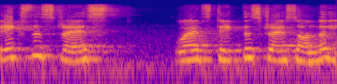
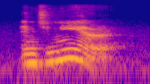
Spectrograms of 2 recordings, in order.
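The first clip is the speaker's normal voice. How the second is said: engineer with stress on final syllable neer; 4 semitones lower than usual. Showing students how to say the word with stress: stress on NEER in engineer. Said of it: "You have to pronounce it with the stress".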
